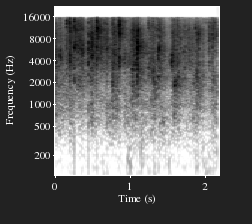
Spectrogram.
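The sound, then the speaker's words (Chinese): An audience applauds, many hands clapping in a dense, steady patter of sharp overlapping claps that holds at an even loudness throughout, with no voices. “我我看剩下的要自己摸索了，不要光鼓掌。”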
